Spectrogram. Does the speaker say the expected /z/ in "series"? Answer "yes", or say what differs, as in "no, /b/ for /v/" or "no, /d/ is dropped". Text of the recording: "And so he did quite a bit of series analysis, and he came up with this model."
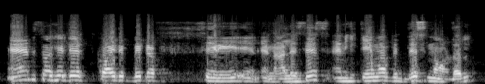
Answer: no, /z/ is dropped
